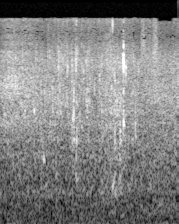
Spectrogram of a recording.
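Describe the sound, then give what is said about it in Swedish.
A stream of crystal-clear, slightly green-shimmering water flows steadily and softly, its continuous watery rush dotted with small bubbling, gurgling notes. No one speaks. “Vilket vatten, det är ju kristall.”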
